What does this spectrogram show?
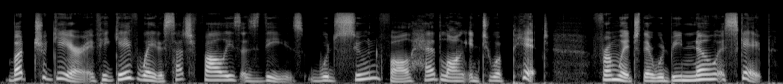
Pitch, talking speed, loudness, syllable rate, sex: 190 Hz, 190 wpm, -19 LUFS, 4.7 syllables/s, female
